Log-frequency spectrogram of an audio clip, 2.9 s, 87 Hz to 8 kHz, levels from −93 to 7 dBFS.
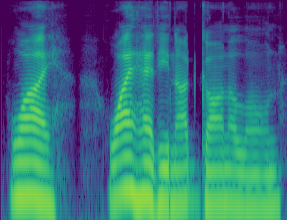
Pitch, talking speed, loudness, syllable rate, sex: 125 Hz, 145 wpm, -16 LUFS, 4.0 syllables/s, male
